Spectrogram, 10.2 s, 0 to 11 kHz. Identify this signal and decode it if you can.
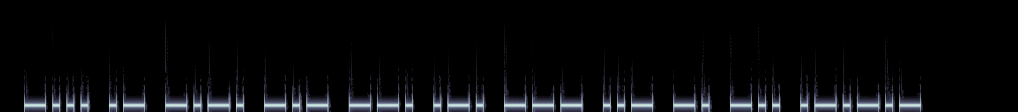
Morse code, heard as a keyed tone, about 17 wpm, 700 Hz. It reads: BACKGROUND.
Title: Sentences from Top 1500 Words 17wpm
